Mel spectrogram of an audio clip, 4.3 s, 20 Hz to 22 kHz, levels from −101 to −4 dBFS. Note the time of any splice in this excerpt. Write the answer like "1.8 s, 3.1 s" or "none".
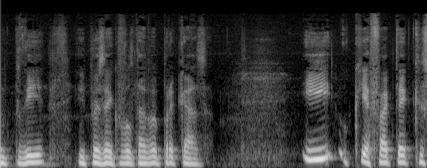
none

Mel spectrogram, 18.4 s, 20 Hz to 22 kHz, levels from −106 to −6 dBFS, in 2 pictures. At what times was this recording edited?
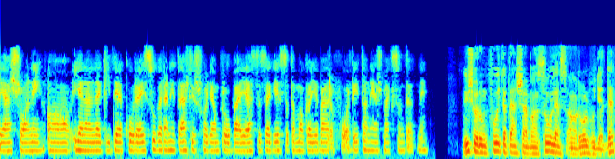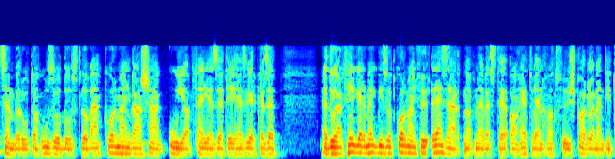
none

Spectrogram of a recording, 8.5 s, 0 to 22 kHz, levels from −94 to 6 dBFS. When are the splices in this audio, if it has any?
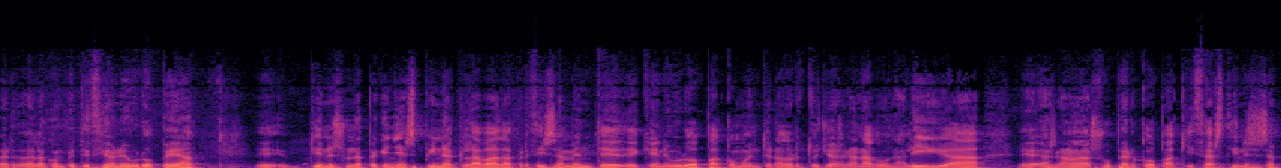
none

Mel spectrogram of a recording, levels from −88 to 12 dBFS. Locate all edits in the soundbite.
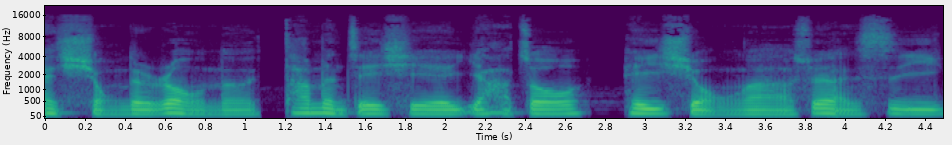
1.1 s

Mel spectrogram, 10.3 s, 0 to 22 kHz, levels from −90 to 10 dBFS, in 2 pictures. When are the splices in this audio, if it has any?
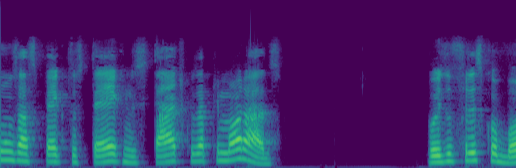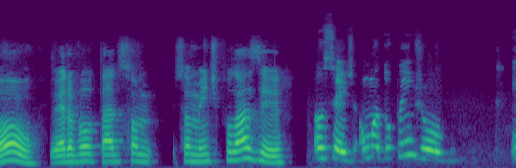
5.7 s, 8.2 s

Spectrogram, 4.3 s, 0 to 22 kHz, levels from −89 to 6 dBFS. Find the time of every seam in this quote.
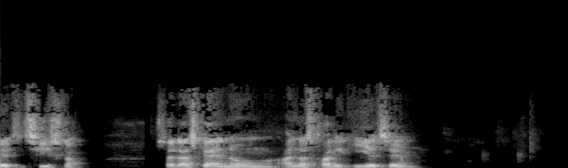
1.1 s

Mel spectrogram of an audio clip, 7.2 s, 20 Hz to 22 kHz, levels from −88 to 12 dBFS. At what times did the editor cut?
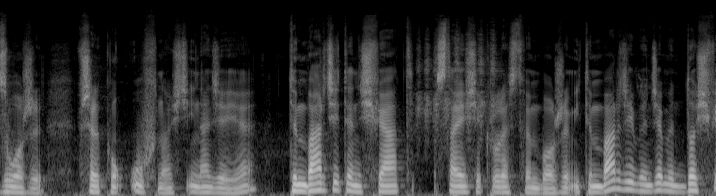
none

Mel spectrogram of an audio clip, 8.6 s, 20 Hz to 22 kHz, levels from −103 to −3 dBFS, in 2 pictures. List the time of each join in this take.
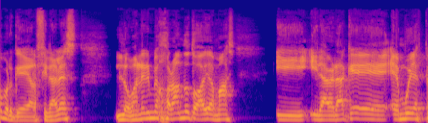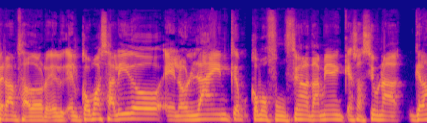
none

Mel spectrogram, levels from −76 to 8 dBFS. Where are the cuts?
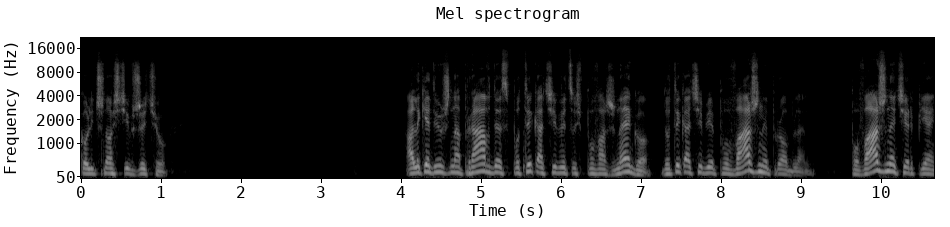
4.0 s, 7.2 s

